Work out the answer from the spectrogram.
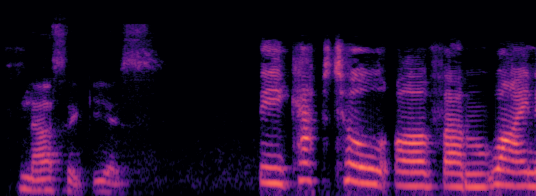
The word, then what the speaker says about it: Nasik: You're based in, it's pronounced Nasik, right? Nasik, yes.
